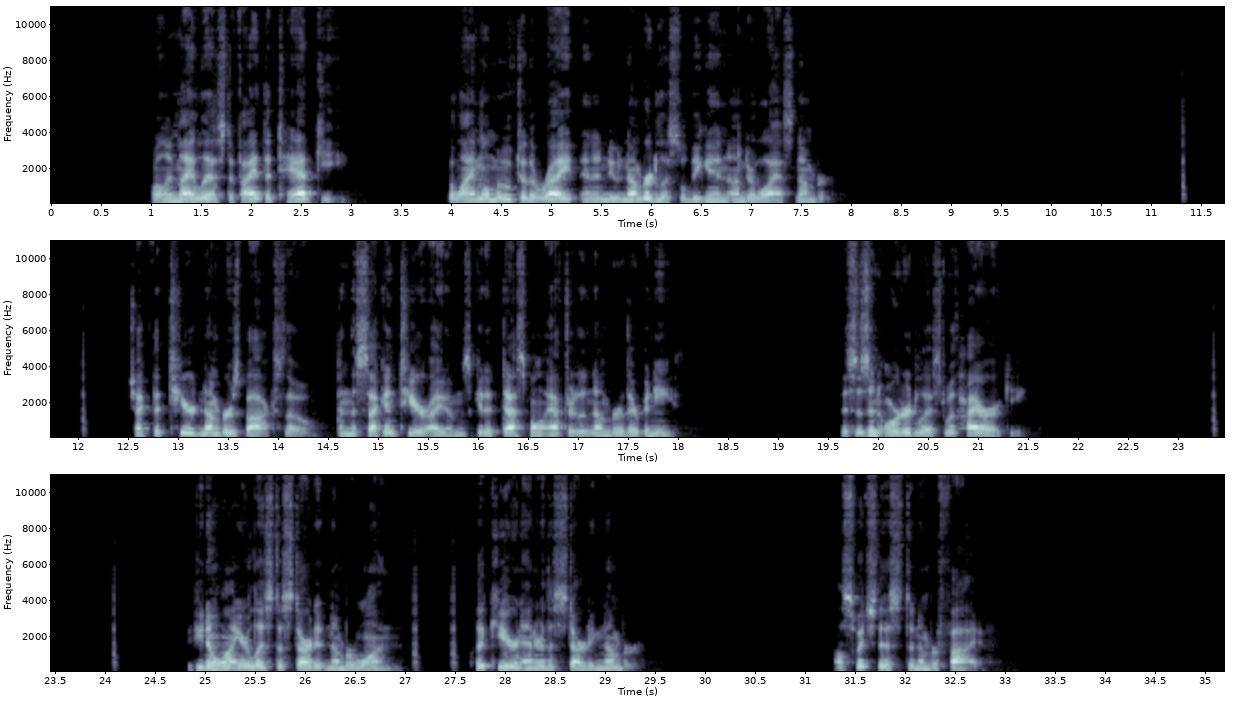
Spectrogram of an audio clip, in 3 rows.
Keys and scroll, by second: 3.0 Tab, 7.6 Tab.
